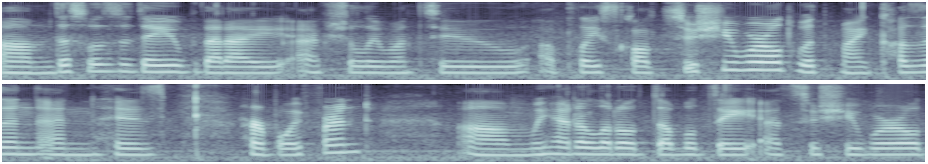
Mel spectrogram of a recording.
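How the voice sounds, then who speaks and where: Against noticeable background noise, a woman with a medium pitch talks at a moderate pace with fairly even intonation. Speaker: planner YouTuber. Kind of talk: casual voiceover narration. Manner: monotone.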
